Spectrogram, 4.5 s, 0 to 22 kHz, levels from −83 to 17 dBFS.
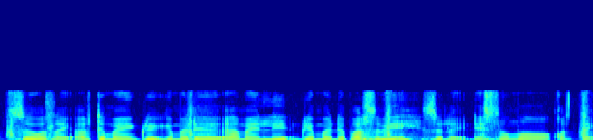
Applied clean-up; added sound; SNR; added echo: none; Rattle; 18 dB; none.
